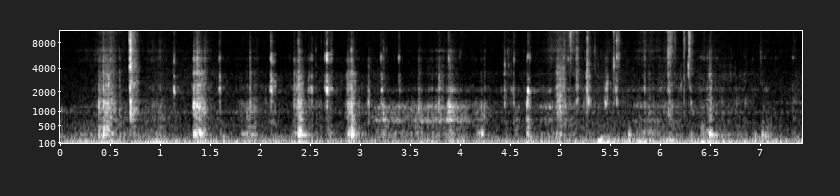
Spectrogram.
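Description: Faint, irregular crunching clicks of a person chewing a Daim bar with a hard, crunchy caramel centre.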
